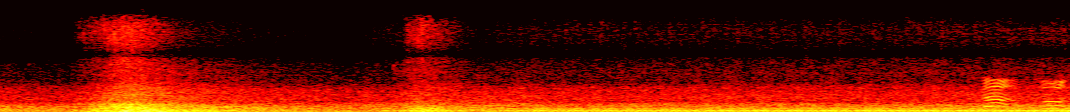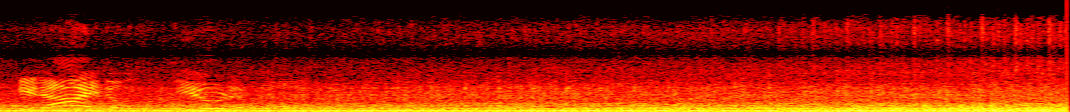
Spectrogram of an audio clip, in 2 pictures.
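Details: Replacement engine for a Chieftain tank, first test run out of the vehicle: deep, even beat that climbs smoothly as it revs, no knocks or misses; idles beautifully, healthy engine running sweetly.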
